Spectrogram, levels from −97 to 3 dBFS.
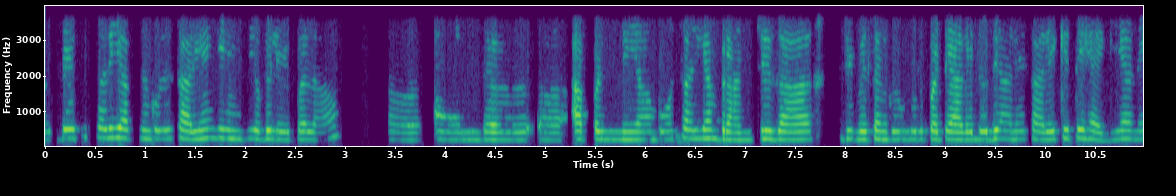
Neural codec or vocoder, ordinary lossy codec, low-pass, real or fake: none; none; 3.6 kHz; real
